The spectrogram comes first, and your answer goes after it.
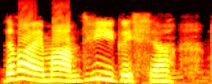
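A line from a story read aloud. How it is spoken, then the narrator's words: Uncontrolled moan. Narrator (Russian): простонал Юра, не в силах сдерживаться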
